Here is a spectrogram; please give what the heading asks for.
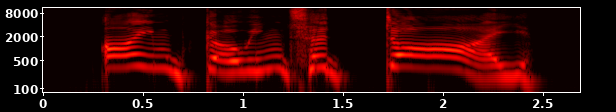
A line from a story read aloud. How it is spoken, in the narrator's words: cried Colin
